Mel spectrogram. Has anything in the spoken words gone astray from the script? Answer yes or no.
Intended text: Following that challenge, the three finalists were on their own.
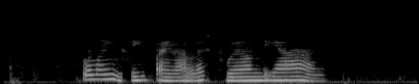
yes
